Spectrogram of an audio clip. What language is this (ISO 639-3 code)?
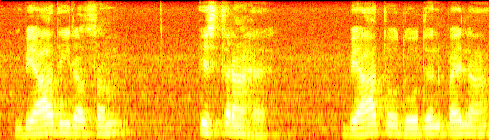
pan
